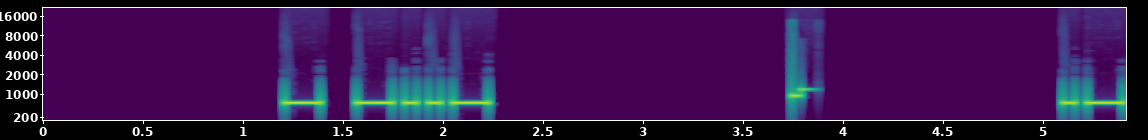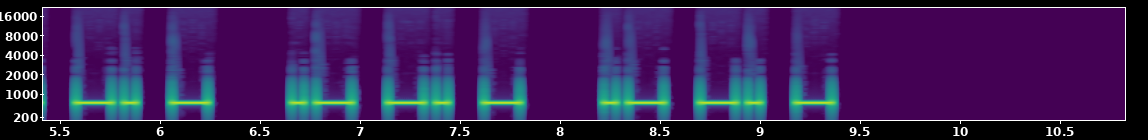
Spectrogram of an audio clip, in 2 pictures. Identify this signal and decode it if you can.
Morse code, heard as a keyed tone, about 20 wpm, 700 Hz. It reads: TX ANT ANT ANT
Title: Abbreviations Repeated 3x - 20wpm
